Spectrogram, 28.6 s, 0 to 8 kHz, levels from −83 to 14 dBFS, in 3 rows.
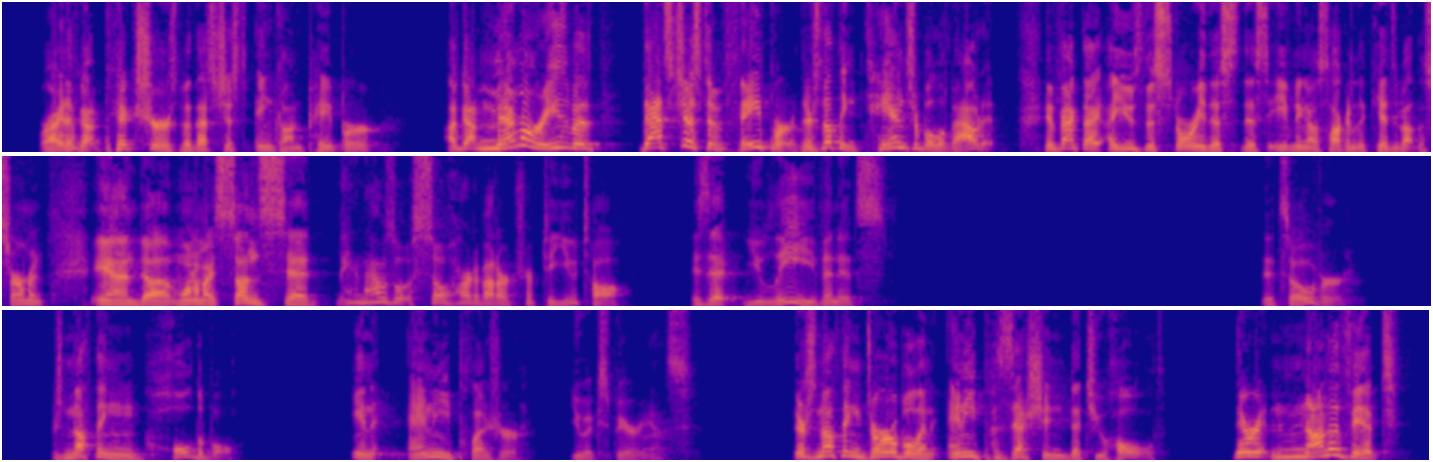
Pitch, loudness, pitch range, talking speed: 180 Hz, -22 LUFS, 155-205 Hz, 190 wpm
